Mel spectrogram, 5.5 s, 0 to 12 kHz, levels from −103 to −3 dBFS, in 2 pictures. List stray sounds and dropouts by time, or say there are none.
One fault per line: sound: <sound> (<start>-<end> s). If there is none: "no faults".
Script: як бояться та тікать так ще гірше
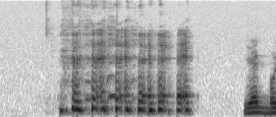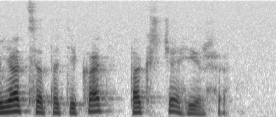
sound: laugh (0.5-2.0 s)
